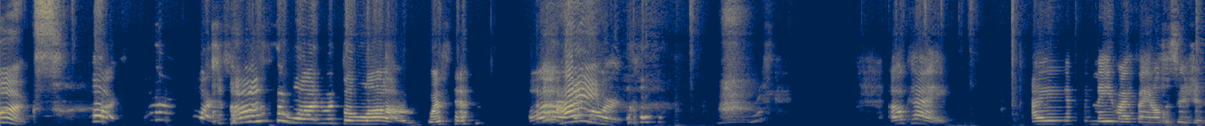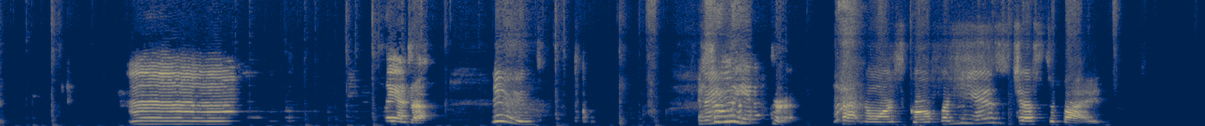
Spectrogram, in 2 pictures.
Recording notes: Sorry about the background noises!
